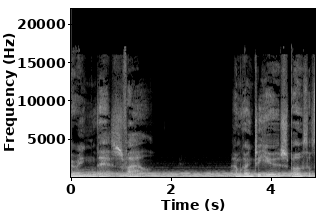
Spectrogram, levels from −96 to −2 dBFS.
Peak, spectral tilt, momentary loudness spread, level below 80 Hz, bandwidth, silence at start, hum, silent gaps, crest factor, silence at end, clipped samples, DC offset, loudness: -10 dBFS; -7 dB/octave; 10 LU; -36 dBFS; 15.5 kHz; 0 s; none; none; 14 dB; 0 s; under 0.1%; under 0.1%; -25 LUFS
